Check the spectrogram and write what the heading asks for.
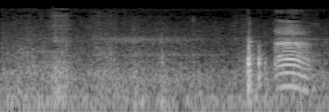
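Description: Quiet room with faint low sounds and one short sharp click near the end.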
